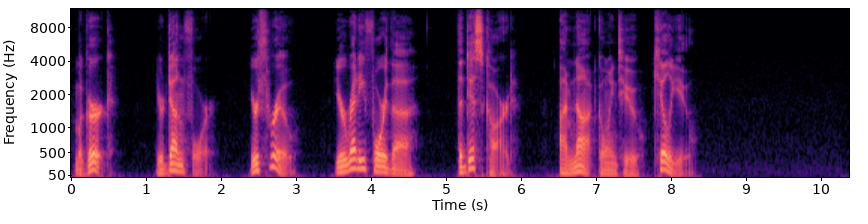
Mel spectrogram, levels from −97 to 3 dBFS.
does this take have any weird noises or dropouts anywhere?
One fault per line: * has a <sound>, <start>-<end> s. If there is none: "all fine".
all fine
